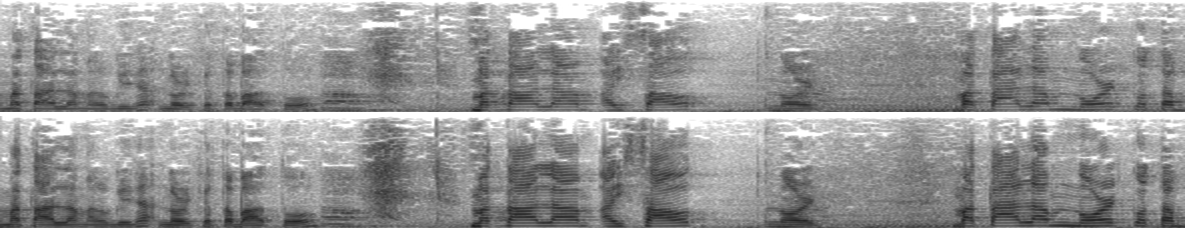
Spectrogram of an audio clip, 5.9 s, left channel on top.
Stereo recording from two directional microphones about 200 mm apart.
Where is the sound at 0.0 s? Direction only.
50° right (ahead or behind).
